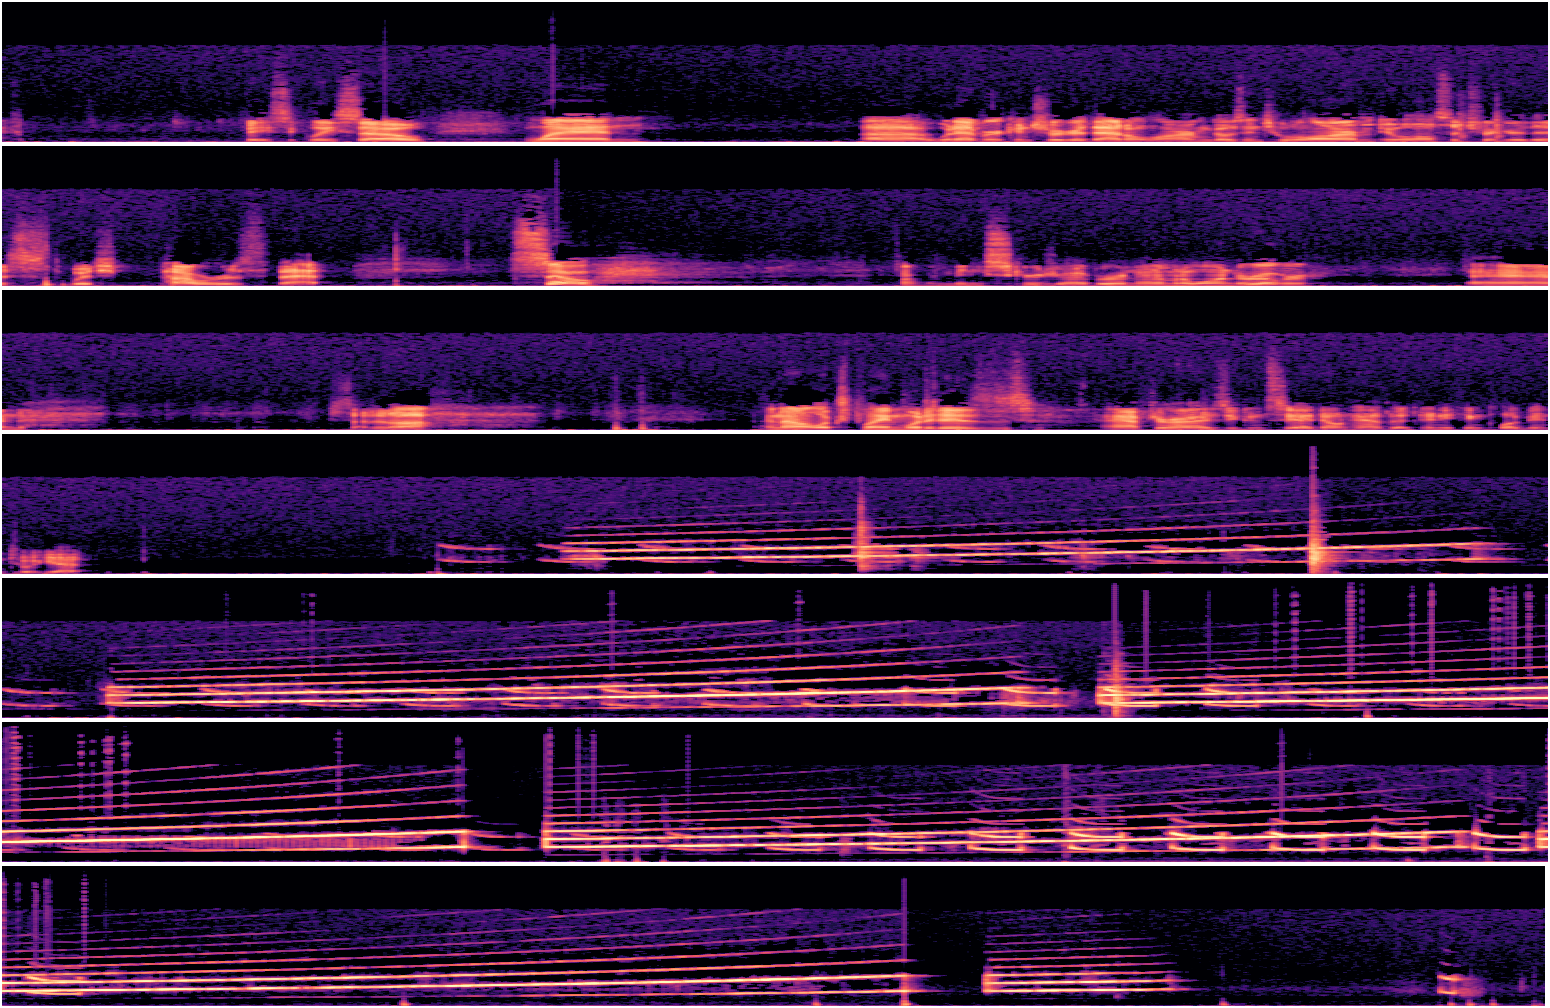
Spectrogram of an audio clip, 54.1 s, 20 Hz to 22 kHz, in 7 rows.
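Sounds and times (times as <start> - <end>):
rapid chirping: 25.4 - 52.2
alarm whoop tone: 25.4 - 52.4.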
